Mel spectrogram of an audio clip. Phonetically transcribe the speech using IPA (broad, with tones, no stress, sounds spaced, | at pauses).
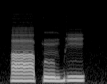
aː˨ p ũ˨ b i˦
